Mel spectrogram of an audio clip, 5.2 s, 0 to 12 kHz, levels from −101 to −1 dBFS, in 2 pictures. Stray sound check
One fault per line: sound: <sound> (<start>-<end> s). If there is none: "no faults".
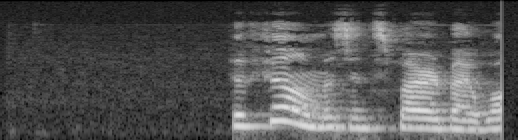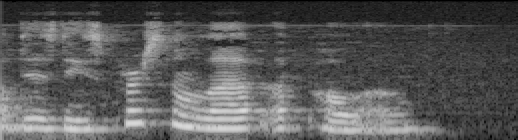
sound: dropout (2.5-2.6 s)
